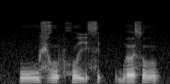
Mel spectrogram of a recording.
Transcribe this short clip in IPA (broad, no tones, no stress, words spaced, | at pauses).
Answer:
uː ʑʊːfχʷiːs | bəːsʊː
